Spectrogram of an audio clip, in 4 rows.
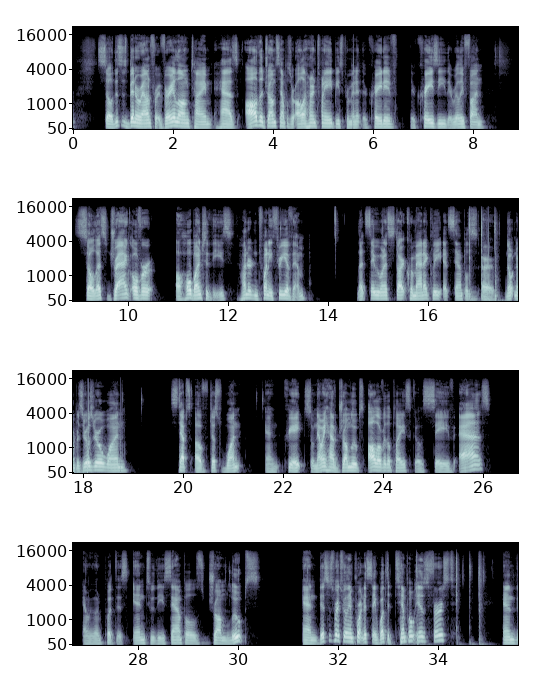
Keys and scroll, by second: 16.8 0, 17.3 |, 19.8 |, 32.6-34.3 typing.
